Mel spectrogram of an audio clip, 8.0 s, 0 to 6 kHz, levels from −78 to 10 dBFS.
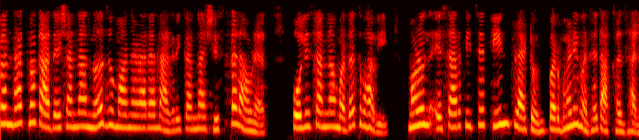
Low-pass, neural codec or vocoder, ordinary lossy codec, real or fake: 5.4 kHz; codec, 16 kHz, 4 kbps, FreqCodec, smaller model; AAC, 32 kbps; fake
